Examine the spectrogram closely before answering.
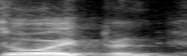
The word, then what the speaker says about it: Eupen: their big one was eupen they kept they kept saying eupen upin it's oin but um yeah there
